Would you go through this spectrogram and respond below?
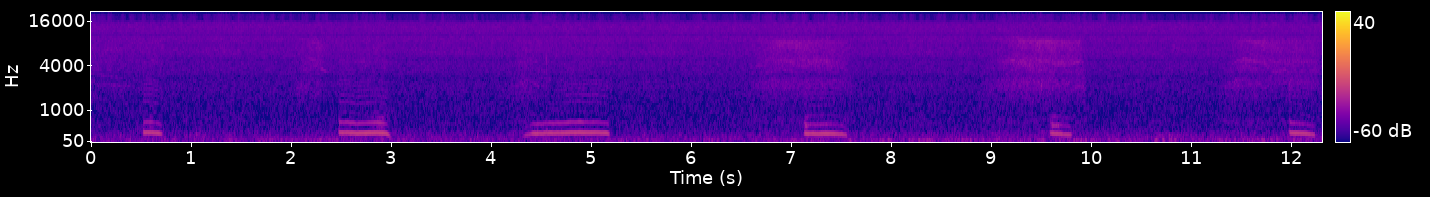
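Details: Cat Charlie asleep: soft, regular pitched snorts or squeaks with each breath, about 27 a minute, over faint room noise; cat snoring.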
